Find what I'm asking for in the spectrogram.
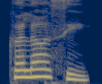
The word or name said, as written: ಖುಲಾಸು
